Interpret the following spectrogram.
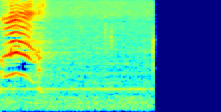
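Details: Ragdoll kitten raised in a home cattery in central Kansas giving one short, high, bright mew that rises then falls, followed by a faint steady hum and silence.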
